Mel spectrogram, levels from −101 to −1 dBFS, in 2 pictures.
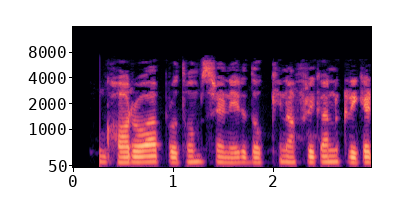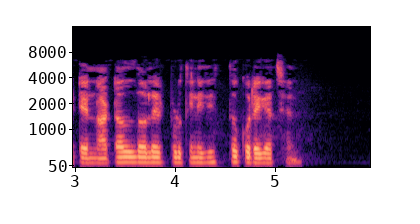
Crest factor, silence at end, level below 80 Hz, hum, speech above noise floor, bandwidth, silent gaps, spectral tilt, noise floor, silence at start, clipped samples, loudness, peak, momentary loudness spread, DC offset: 18 dB; 0.7 s; -58 dBFS; none; 60 dB; 6.8 kHz; none; -6.5 dB/octave; -82 dBFS; 0.25 s; under 0.1%; -22 LUFS; -4 dBFS; 9 LU; under 0.1%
